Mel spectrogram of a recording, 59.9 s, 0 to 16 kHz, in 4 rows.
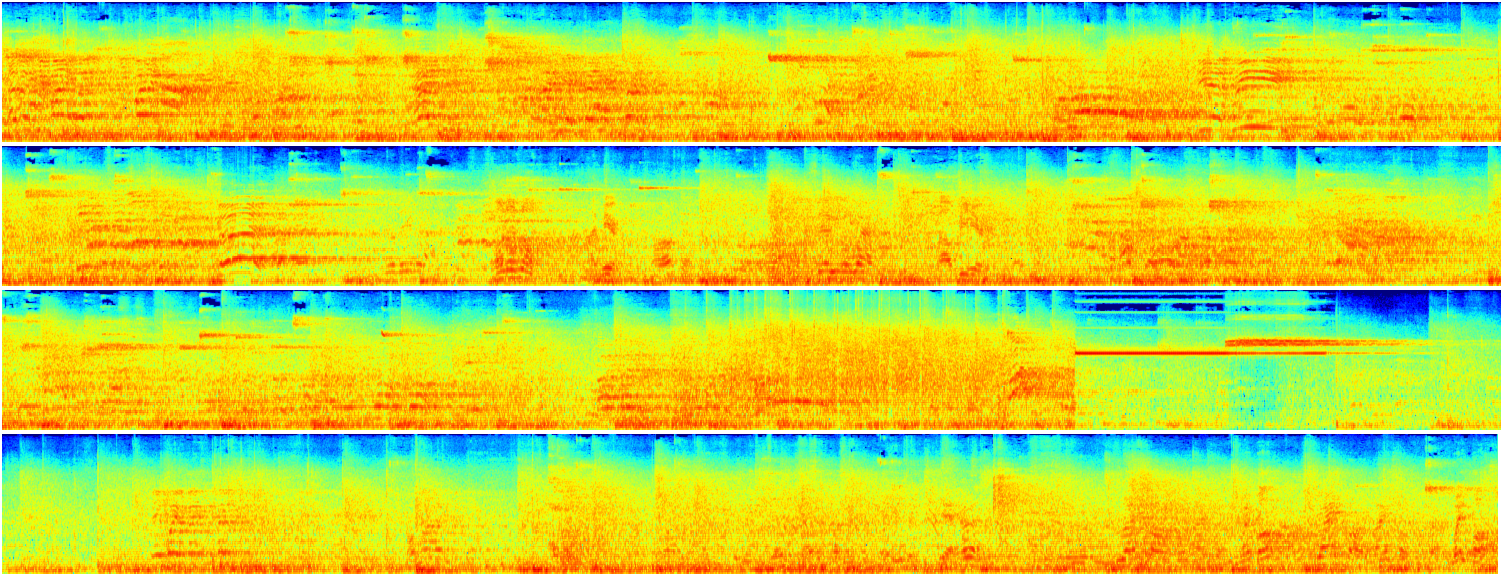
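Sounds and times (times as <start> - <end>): sneakers squeaking on hardwood: 0.0 - 5.4, 6.2 - 12.0, 12.6 - 29.2, 29.8 - 37.2, 43.2 - 56.5, 58.0 - 59.9
basketball dribbling: 0.4 - 4.6, 6.8 - 11.6, 44.3 - 49.2, 50.1 - 54.2.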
